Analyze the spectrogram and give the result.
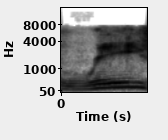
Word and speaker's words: Rhea: I believe her name is pronounced. It's not Rhea. It's Ree Sehorn.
